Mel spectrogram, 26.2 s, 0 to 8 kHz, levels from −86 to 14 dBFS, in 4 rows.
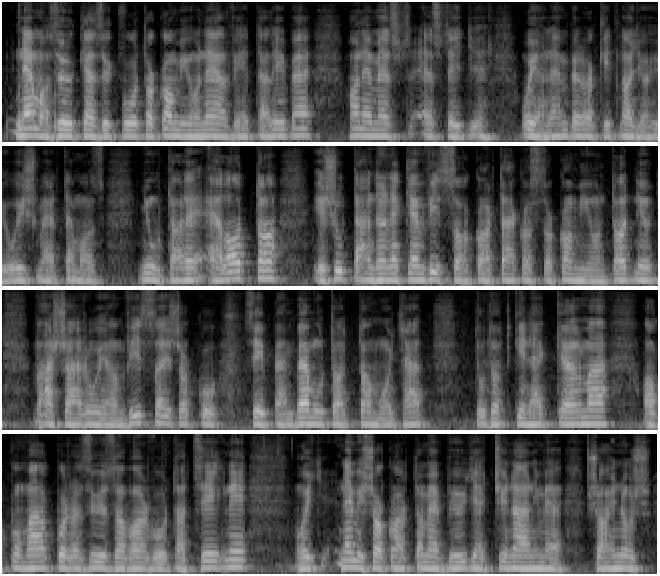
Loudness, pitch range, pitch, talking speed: -23 LUFS, 130-145 Hz, 135 Hz, 140 wpm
